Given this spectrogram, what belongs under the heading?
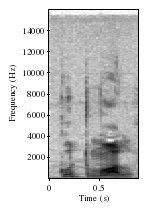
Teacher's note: ট এর সাথে ম ফালা যুক্ত হওয়ার কারণে ম ফলার উচ্চারণ অবিকৃত রয়েছে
